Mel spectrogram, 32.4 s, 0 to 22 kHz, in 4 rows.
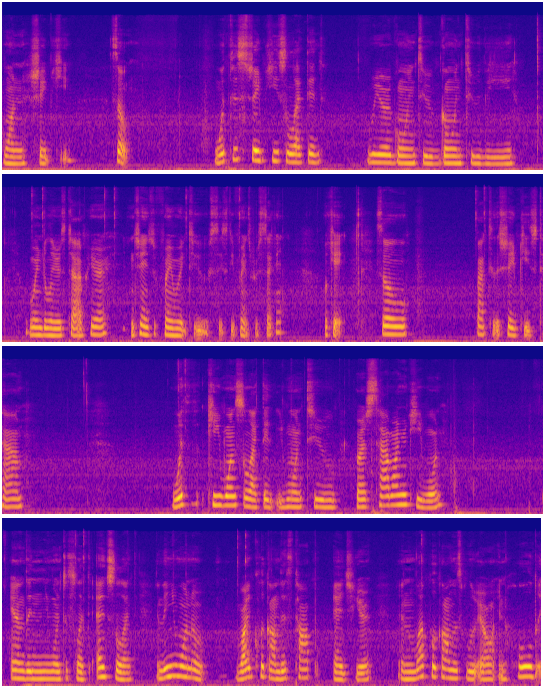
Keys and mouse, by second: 8.5-11.5 drag, 15.1-16.9 drag, 16.9 middle click, 20.7 middle click, 21.6 Tab, 25.4-27.4 drag, 27.7-29.6 drag, 30.5-32.3 drag.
